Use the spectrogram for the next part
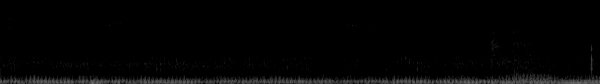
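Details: British Shorthair male kitten purring as his chin is scratched; a close, even, low vibrating rumble that continues without pause, with a faint rub near the end.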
